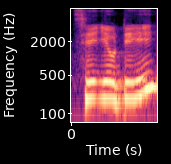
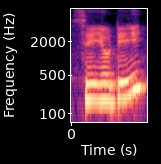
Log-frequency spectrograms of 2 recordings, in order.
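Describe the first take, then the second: Both takes have the same delivery.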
